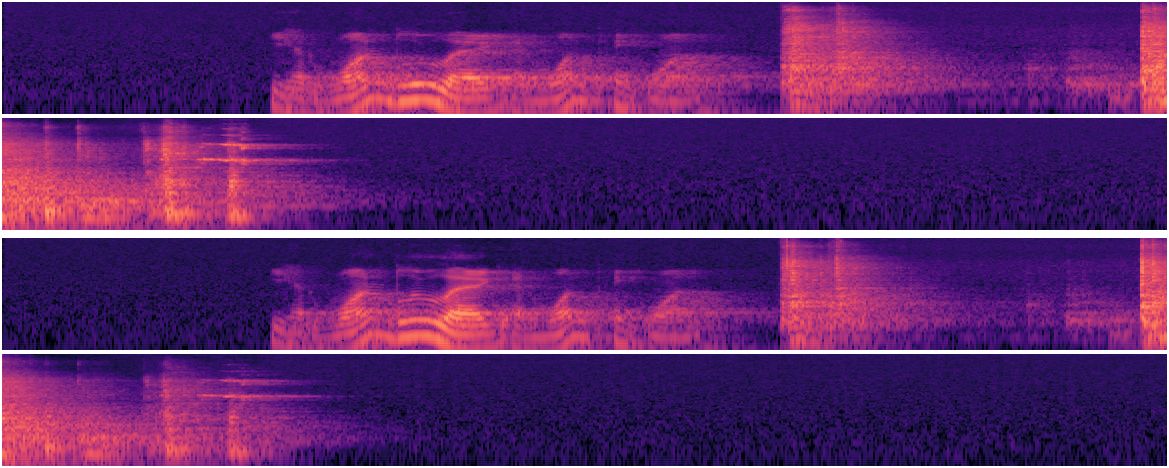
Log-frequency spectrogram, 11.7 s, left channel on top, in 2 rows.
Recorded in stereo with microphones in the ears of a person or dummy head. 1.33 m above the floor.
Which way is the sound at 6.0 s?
35° left (ahead or behind).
